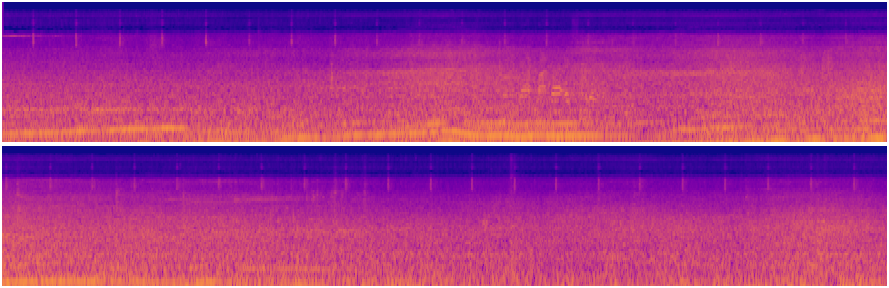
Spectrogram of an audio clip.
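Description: Strong wind gusts and rumbles against the microphone outdoors.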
